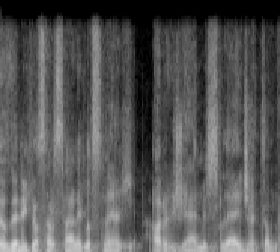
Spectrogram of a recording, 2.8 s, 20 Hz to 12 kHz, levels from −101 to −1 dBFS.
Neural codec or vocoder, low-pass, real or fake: codec, 24 kHz, 1.5 kbps, HILCodec; 10.8 kHz; fake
